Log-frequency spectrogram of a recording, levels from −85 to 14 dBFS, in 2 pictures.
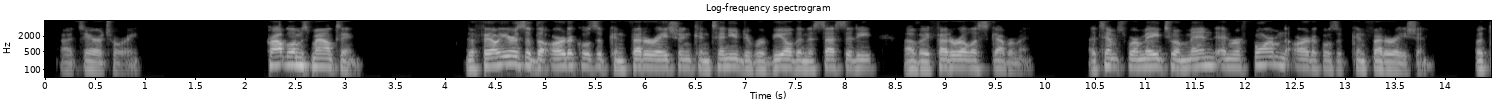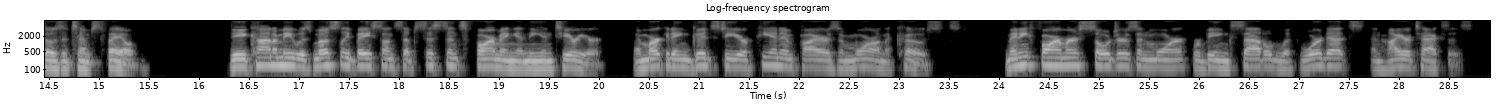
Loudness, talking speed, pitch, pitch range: -22 LUFS, 145 wpm, 125 Hz, 115-140 Hz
